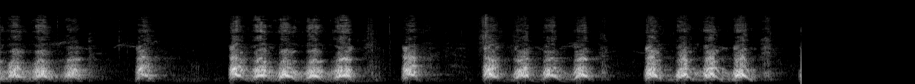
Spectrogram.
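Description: Dog barking in quick runs of four to six barks, with single barks between the runs; the barking stops abruptly about eight seconds in.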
